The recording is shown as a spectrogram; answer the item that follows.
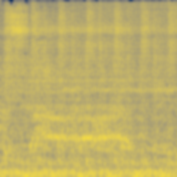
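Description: Live heavy rock band playing loud, with a long yelled vocal note held for over a second over distorted guitars and drums, recorded from within the crowd.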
